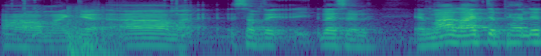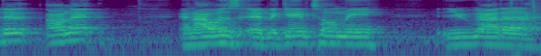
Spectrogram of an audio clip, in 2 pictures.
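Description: A man speaks at a fairly slow pace with lively intonation over light background noise. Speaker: game streamer. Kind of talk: gameplay commentary. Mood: exasperated, animated.

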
